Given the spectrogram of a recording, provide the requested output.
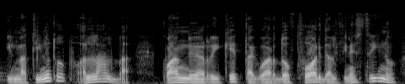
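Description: A man narrating a children's storybook with expressive storytelling. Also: sits low, a little fast, over loud music. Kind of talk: storybook reading.

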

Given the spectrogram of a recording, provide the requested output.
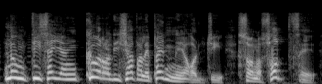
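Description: A man voicing a bossy, strutting male rooster drill sergeant, barking shrill orders in a storybook reading. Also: sing-song, moderate pace, warm tone, soft background music.

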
